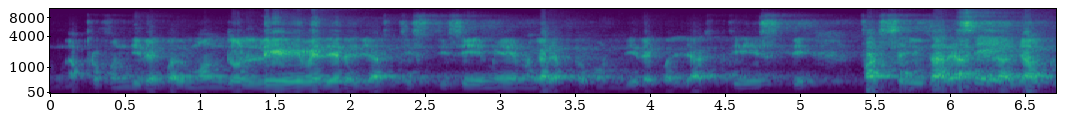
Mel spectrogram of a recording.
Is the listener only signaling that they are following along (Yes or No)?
Yes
